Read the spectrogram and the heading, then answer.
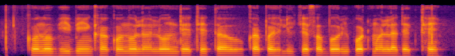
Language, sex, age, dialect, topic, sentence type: Chhattisgarhi, male, 56-60, Western/Budati/Khatahi, banking, statement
